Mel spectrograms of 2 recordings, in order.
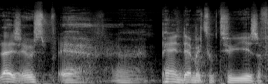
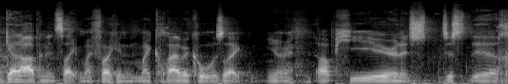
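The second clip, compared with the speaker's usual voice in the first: ordinary talk, nothing marked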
